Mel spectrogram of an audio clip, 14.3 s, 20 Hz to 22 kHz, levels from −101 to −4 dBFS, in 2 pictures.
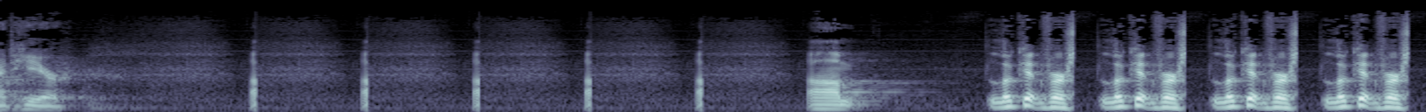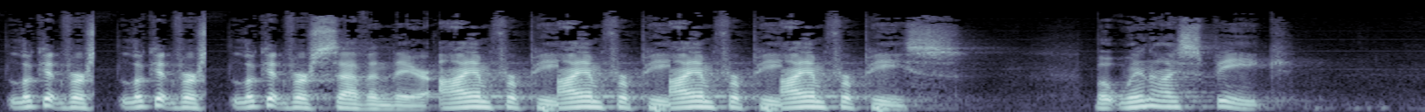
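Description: At 1.28 s the speech hits repeated frames. The same 0.56 s block plays five extra times until 4.07 s. This adds 2.79 s. After "look at", a second run spans 5.37 to 8.71 s. There are six extra plays, adding 3.34 s. After "there I am for", a third runs from 9.92 to 11.59 s. There are three extra plays, adding 1.67 s. Each is heard as a looping stutter. The block length fits a short run of compressed frames resent or rewritten.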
